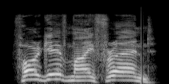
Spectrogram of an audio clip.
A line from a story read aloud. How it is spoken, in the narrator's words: Sabon shouted, laughing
